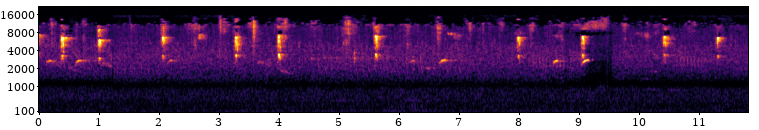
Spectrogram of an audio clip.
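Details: Downy woodpecker calling: sharp, short high notes dropped at irregular intervals, sometimes in quick pairs, over a steady low hum of background noise.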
